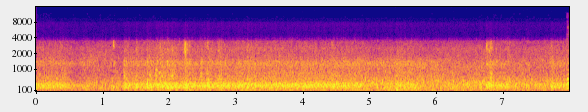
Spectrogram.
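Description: Steady noise coming in over a telephone line from a dial-in caller's end, cut off sharply above the phone line's range, with a few faint ticks.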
